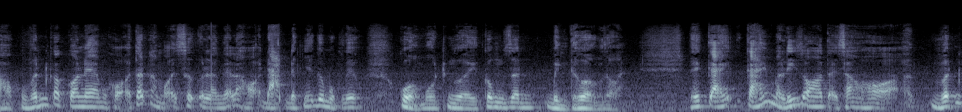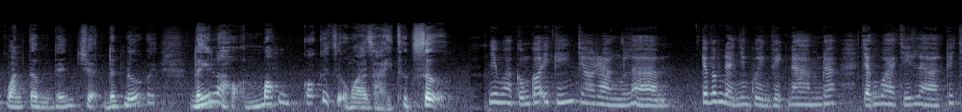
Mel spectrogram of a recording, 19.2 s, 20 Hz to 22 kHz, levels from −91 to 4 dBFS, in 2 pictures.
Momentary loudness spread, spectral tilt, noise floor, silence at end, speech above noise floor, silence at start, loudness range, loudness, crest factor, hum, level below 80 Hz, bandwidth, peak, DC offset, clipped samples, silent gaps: 9 LU; -6 dB/octave; -44 dBFS; 0 s; 19 dB; 0 s; 4 LU; -25 LUFS; 24 dB; none; -54 dBFS; 10.5 kHz; 0 dBFS; under 0.1%; under 0.1%; none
